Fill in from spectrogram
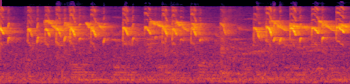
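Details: A female white-eye in heat calls for a male with softer, continuous high twittering of short falling notes, briefly interrupted twice.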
